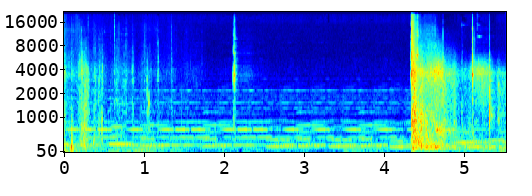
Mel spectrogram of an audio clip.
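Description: AR-15 rifle shots at long-range outdoor targets: a few faint, sharp cracks spaced apart over a steady background, then one louder, closer report near the end.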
